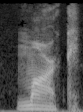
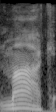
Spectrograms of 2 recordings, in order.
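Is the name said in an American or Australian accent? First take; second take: American; Australian. First: The name is said in an American accent. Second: The name is said in an Australian accent. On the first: "it's impossible to get along unless you put on a slightly American accent" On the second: "his name is not Mark"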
